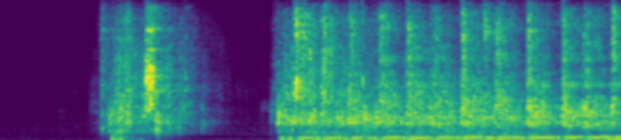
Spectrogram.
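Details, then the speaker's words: Small chainsaw with a freshly rebuilt carb while the high-speed screw is adjusted by ear: a short rev dies back, then it screams at a flat, strained pitch without four-stroking; the high-speed mixture is lean. "And then if you rev it up, you heard how bad that sounded revving up. Back the high screw in or out, and just keep trying it."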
